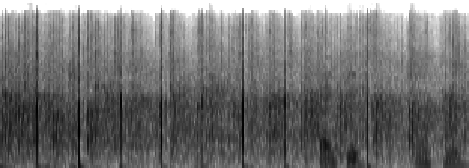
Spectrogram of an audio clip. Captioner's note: audience applause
